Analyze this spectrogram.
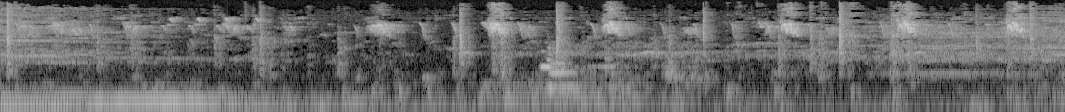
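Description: A small bird chirping over and over, a short high chirp every second or so. A low hum is also heard and fades out over the first two seconds.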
